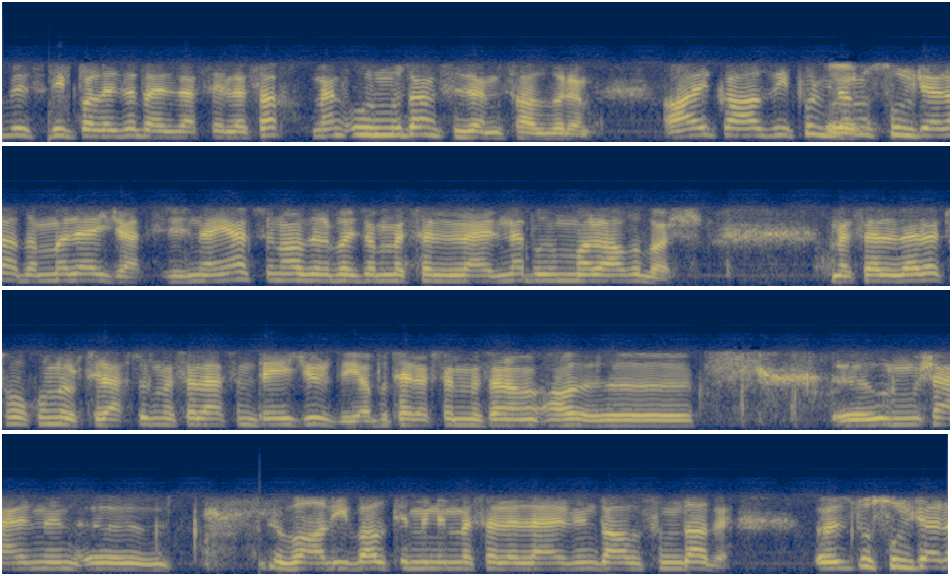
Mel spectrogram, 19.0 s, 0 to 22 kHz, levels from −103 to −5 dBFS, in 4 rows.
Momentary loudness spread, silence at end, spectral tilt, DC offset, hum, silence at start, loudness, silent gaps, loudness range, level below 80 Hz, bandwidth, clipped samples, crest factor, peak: 6 LU; 0 s; -7.5 dB/octave; under 0.1%; none; 0 s; -28 LUFS; none; 2 LU; -86 dBFS; 4.5 kHz; under 0.1%; 20 dB; -10 dBFS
